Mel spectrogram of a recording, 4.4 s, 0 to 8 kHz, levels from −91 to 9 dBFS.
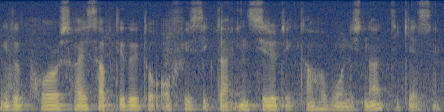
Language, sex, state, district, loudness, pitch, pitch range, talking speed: Nagamese, male, Nagaland, Kohima, -22 LUFS, 90 Hz, 90-95 Hz, 175 wpm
